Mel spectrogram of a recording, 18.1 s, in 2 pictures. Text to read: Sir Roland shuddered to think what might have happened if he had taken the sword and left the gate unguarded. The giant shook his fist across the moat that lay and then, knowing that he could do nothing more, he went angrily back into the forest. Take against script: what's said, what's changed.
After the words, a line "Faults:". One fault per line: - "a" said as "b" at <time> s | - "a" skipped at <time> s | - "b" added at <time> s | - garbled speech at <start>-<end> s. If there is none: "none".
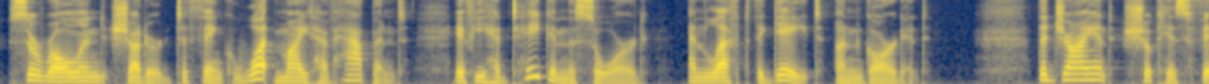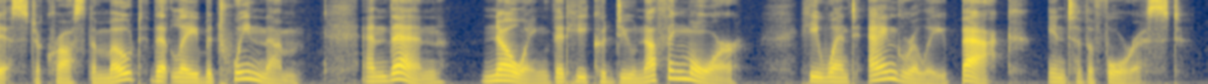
Sir Roland shuddered to think what might have happened if he had taken the sword and left the gate unguarded. The giant shook his fist across the moat that lay between them, and then, knowing that he could do nothing more, he went angrily back into the forest.
Faults:
- "between them" added at 10.5 s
